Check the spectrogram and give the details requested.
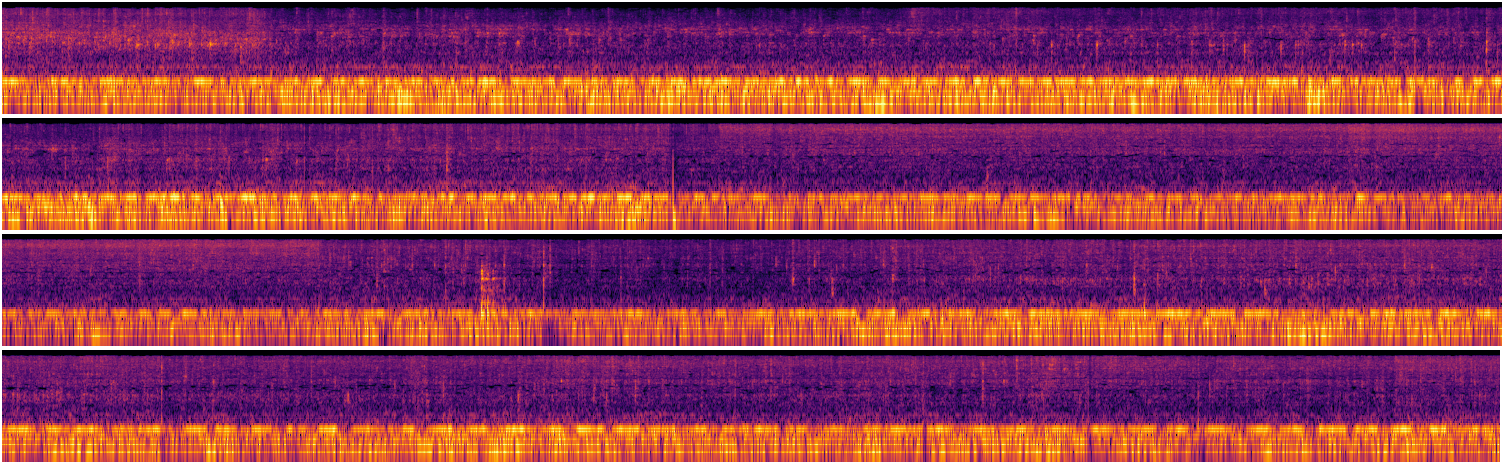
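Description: Small whole fish frying in shallow oil in a pan, a steady sizzle, with a steady low hum underneath. One sharp click a little past halfway.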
